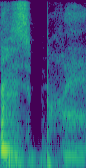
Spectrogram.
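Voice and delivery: put-on whisper. Imitating nervous people who avoid saying dark skin: imitating someone whispering. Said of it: "Why are you whispering?".

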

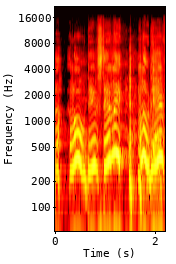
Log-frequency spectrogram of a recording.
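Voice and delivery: very high-pitched put-on phone voice. A co-host answers a pretend phone call in a dad-joke bit, unusually high-pitched voice. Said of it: "it sounds like your voice got even higher".

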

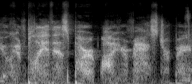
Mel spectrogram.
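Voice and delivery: hushed whisper. Signing off the podcast to listeners, in a whisper. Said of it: "In a whisper".

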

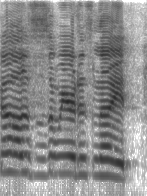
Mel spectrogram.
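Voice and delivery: high cackle running through the words. Narrating a scene and voicing a character, cackling Loretta voice. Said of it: "Loretta cackles".

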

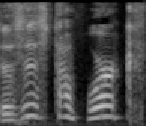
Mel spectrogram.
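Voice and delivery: put-on very high, squeaky little kid voice. Acting out your ten-year-old self, in a squeaky voice. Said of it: "squeaky voice".

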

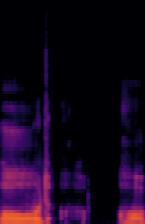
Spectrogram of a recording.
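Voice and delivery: put-on Northern English accent. Repeating a name in Northern after another speaker asks, Northern English accent. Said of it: "I'll try that again in Northern".

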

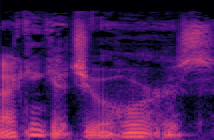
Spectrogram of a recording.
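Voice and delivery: creepy put-on voice. Playing a stranger offering a kid a horse: creepy stranger voice. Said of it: "Why is there two creepy people now?".

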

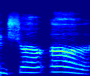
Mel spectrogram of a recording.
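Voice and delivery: insurer with heavy stress on the -er ending. Saying the word insurer in a funny way, stressing the ending; stress the -er in insurer. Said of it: "emphasize the ED and the ER".

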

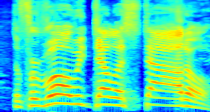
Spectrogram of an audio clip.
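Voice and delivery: high Boston accent. Repeating the same phrase again, now in a Boston accent. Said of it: "Now say it in a Boston accent".

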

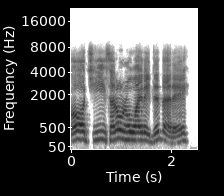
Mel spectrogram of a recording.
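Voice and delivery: put-on Minnesotan accent on every word. Imagining how the owners would react on coming back, in a Minnesotan accent. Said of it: "That's how Minnesotans sound".

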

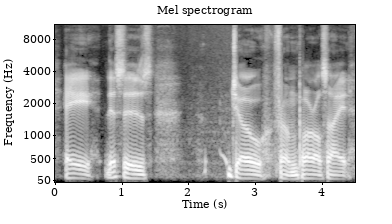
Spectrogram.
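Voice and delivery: very low, slow, dull, droning flat monotone. Mocking monotone narrators introducing an Android development course, in a mock flat monotone. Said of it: "the monotone people that are like".

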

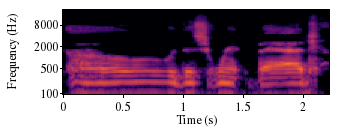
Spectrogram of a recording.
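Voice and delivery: soft, slow, dismayed groan. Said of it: "everyone there's like".

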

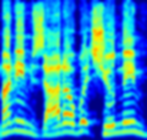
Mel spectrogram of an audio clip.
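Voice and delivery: put-on aggressive Glaswegian accent. Retelling how a friend from Glasgow introduced herself to new people, imitating Zara's aggressive Glasgow accent. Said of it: "the aggressiveness of how she said that".

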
